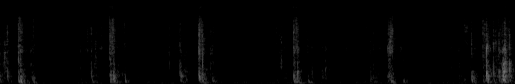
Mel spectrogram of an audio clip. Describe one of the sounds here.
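Playing cards shuffle and riffle softly in a hand, with crisp repeated flicks.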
